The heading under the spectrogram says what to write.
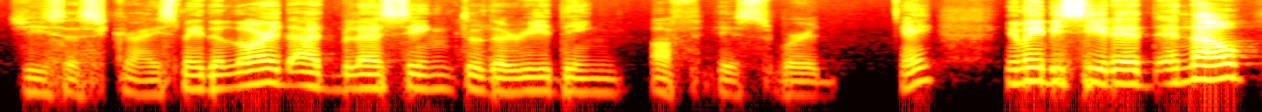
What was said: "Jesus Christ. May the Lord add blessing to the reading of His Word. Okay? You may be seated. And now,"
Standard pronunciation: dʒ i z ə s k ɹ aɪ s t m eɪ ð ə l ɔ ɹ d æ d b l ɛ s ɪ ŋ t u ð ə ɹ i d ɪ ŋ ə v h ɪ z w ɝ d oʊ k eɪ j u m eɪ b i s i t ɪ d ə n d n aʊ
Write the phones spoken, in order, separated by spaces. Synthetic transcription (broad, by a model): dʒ i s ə s k ɹ aɪ s t m eɪ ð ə l ɔ ɹ d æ d b l ɛ s ɪ ŋ t u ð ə ɹ i d ɪ ŋ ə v h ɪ s w ɝ d oʊ k eɪ j u m eɪ b i s i t ɪ d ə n n aʊ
